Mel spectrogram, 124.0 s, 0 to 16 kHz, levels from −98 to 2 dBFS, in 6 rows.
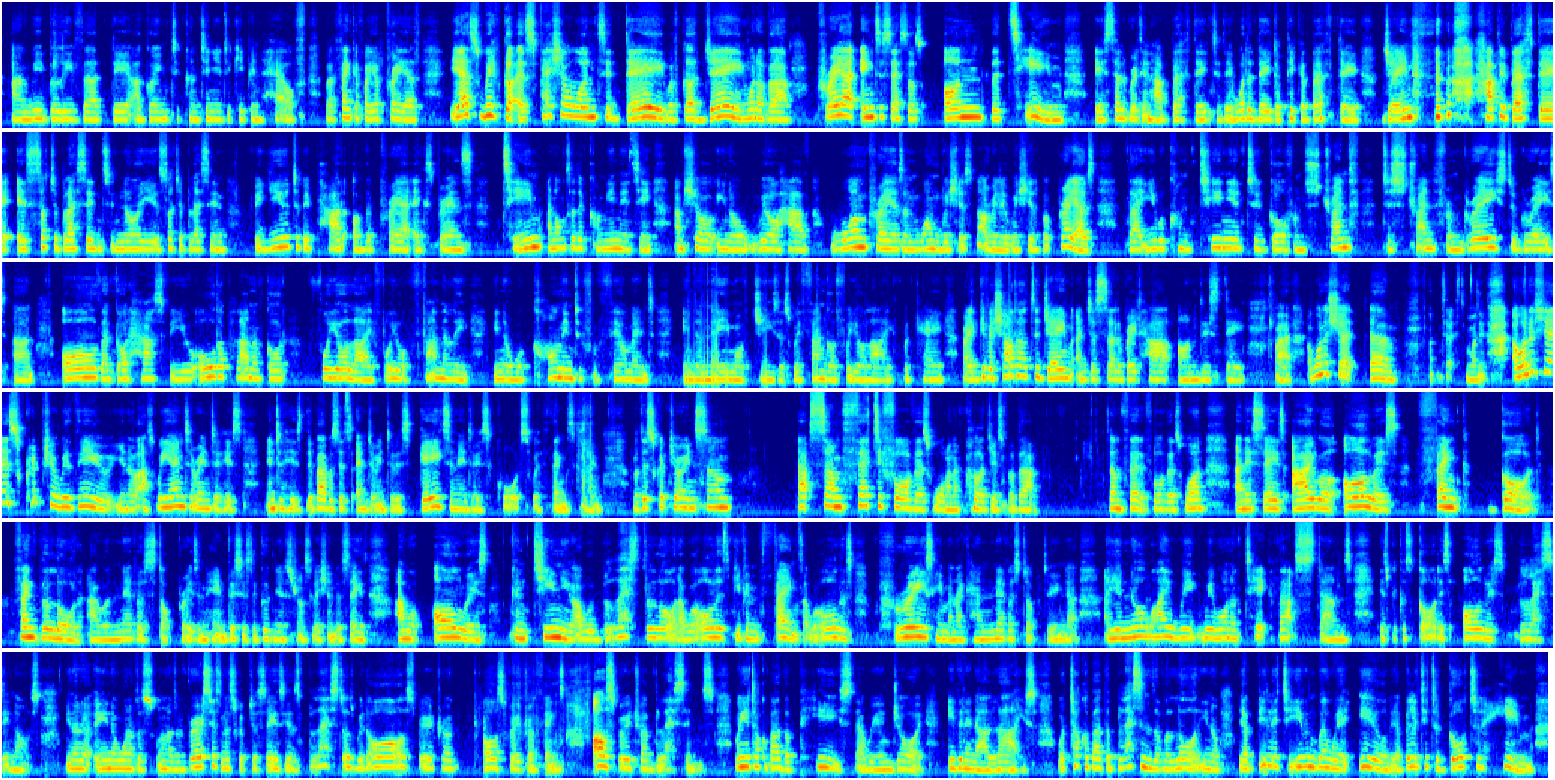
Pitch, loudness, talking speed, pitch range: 200 Hz, -32 LUFS, 170 wpm, 180-230 Hz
